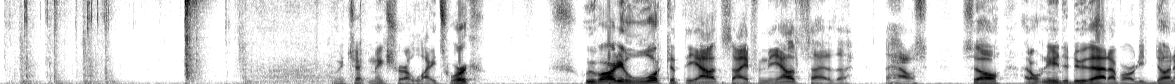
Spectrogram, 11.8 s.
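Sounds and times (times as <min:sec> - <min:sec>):
back door opening and latching: 0:00.0 - 0:03.9
speech: 0:03.3 - 0:04.9, 0:05.8 - 0:11.7.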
